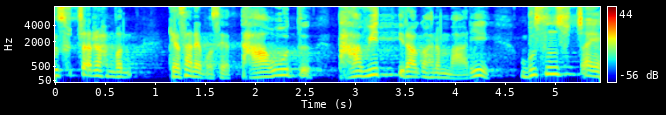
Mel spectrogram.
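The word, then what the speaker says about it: דוד: 여러분이 숫자로 한번 볼게요 다윗을 다윗을 이렇게 발음합니다 다우드 우리말 번역 성경에는 다윗 이렇게 번역되어 있습니다 자 그러면 우드라고 하는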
